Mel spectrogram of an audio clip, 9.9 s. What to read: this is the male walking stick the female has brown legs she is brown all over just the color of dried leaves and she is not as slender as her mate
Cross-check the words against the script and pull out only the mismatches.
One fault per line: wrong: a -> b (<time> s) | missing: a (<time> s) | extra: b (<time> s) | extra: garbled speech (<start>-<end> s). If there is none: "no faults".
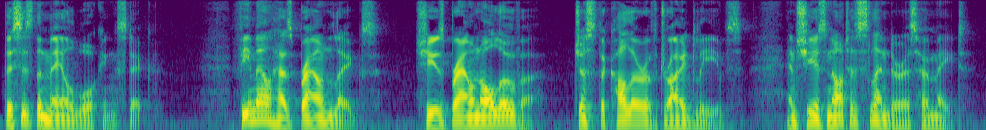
missing: the (1.5 s)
